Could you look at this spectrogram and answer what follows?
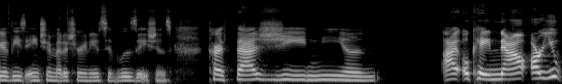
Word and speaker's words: Carthaginian: Not sure, but I think the G belongs in the next syllable.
